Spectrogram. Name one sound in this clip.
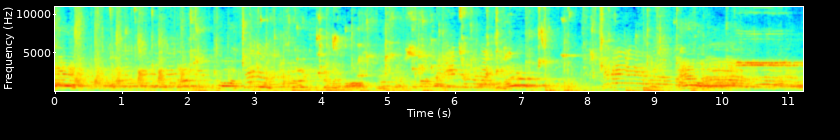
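A ball is kicked on an indoor court.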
